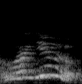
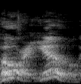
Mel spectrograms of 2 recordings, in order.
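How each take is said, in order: First: The question sounds soft and gentle. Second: The question sounds harsh and confrontational. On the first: The speaker is friendly and curious. The speaker calls it right. "say it in a gentle way" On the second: The speaker is challenging the person. The speaker calls it wrong. "it's kind of it's kind of like confrontational"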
